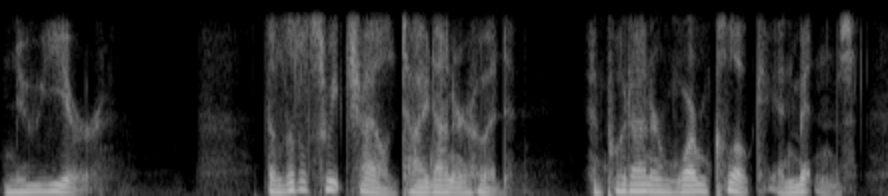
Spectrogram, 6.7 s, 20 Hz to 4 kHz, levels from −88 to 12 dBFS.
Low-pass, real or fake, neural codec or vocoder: 3.6 kHz; real; none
